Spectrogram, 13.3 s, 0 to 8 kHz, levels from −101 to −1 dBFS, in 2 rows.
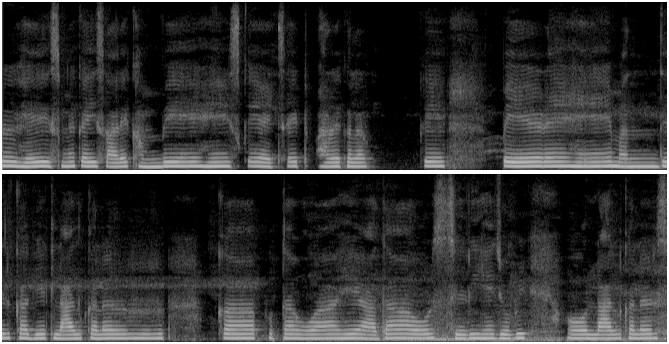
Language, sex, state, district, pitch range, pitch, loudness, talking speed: Hindi, female, Uttar Pradesh, Deoria, 190-200 Hz, 195 Hz, -35 LUFS, 160 wpm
